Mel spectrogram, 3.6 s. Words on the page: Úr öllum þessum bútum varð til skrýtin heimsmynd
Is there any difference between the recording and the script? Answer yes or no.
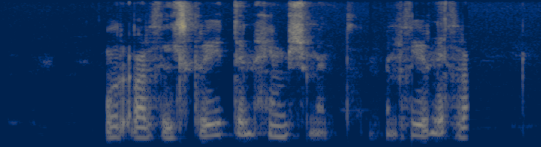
yes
